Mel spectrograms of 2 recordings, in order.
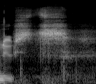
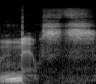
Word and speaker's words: noost: Boats and noosts, or nousts as they pronounce it.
